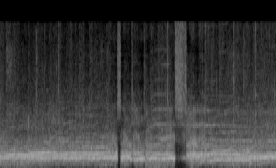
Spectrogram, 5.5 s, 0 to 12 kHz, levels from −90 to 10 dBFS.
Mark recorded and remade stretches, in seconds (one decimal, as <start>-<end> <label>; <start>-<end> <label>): 0.0-2.2 recorded; 2.2-3.0 remade; 3.0-3.4 recorded; 3.4-4.1 remade; 4.1-5.5 recorded

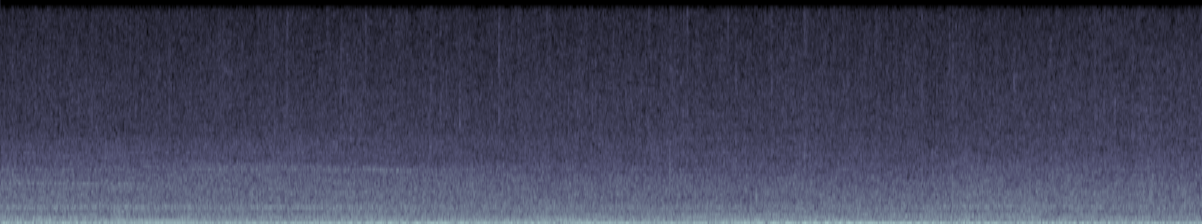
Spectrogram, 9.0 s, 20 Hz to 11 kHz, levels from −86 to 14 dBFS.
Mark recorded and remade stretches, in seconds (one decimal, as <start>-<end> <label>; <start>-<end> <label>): 0.0-6.0 recorded; 6.0-6.6 remade; 6.6-7.4 recorded; 7.4-9.0 remade

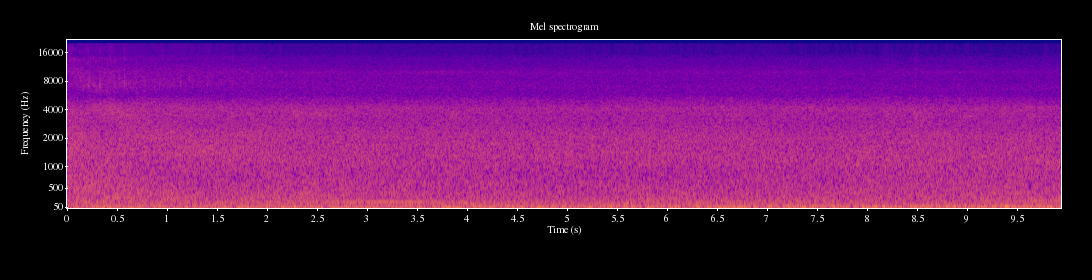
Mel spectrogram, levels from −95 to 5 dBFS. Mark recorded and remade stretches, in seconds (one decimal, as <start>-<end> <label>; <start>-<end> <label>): 0.0-4.3 recorded; 4.3-5.2 remade; 5.2-6.1 recorded; 6.1-7.7 remade; 7.7-9.9 recorded

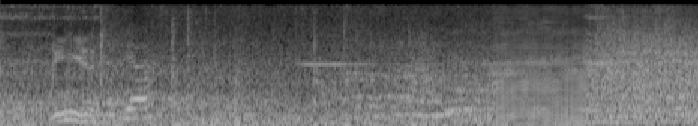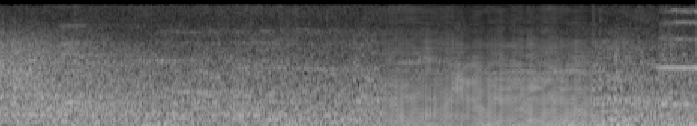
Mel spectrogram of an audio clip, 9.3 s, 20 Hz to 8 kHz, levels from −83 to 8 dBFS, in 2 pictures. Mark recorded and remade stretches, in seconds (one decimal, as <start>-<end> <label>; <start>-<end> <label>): 0.0-3.3 recorded; 3.3-3.9 remade; 3.9-7.2 recorded; 7.2-8.6 remade; 8.6-9.3 recorded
